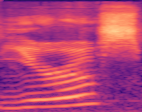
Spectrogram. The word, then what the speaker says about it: gyro: Euro zero jirro from Google AI jlo you don't have many Greek food choices to comment it's pronounced yuros but the thing is the Greek word jirro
